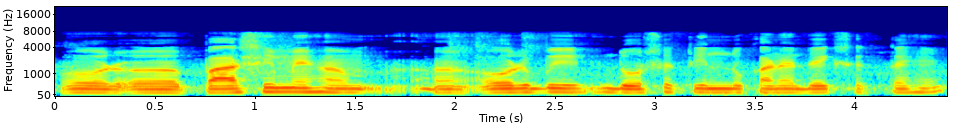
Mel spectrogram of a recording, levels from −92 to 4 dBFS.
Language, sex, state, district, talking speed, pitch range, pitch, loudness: Hindi, male, Madhya Pradesh, Dhar, 200 wpm, 120-125 Hz, 120 Hz, -19 LUFS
